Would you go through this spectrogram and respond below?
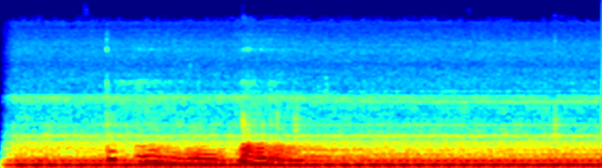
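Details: Senior Miniature Dachshund snoring while asleep: low rumbling breaths with a few short nasal, tonal wavering sweeps in the first three seconds, then a steady low drone; no other clear sounds.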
